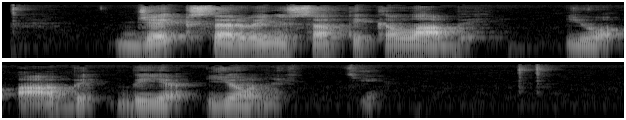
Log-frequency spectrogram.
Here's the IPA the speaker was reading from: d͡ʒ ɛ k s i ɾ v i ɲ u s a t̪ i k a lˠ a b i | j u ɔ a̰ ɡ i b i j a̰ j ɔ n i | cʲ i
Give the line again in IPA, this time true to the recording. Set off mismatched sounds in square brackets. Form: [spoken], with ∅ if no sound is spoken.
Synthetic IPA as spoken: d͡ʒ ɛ k s [a] ɾ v i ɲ u s a t̪ i k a lˠ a b i | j u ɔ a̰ [b] i b i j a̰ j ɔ n i | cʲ i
